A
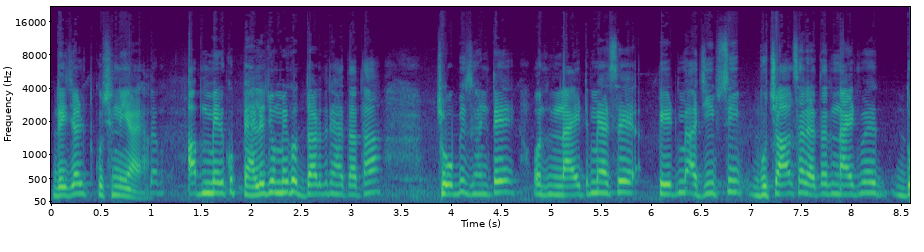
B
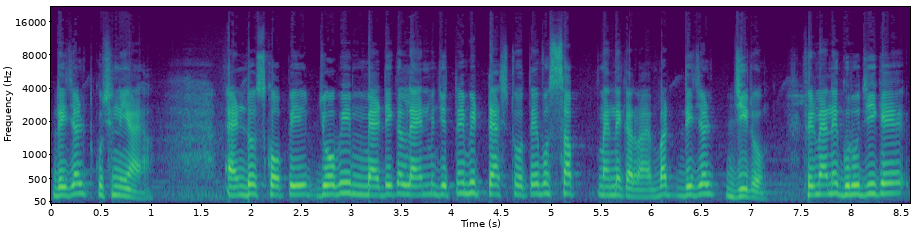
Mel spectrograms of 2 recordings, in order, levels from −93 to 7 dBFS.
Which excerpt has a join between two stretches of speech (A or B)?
A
